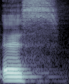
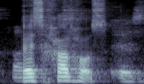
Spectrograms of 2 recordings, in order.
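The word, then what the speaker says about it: ἔσχατος: 它是一个前弹音哈呵，对不对？所以它是 eschatos 啊 eschatos 它是最后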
